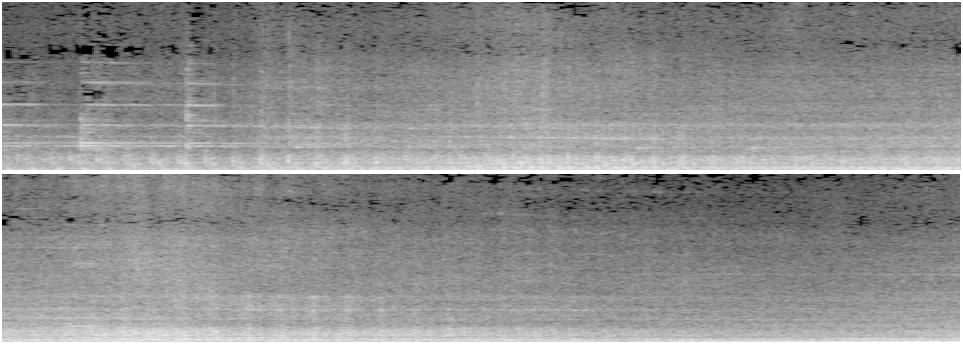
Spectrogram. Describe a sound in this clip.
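A train rumbles and clatters past close by.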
